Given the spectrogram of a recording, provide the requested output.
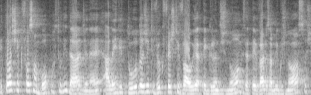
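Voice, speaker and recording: A man with a fairly high voice talks very fast, his pitch swinging very widely, with hardly any pauses. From Brazil, Pernambuco (Paulista, Recife metro area). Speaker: songwriter and band musician. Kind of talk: interview.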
